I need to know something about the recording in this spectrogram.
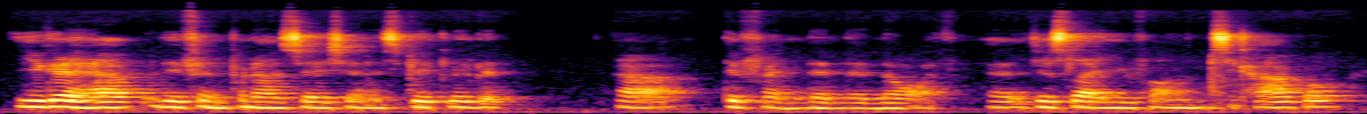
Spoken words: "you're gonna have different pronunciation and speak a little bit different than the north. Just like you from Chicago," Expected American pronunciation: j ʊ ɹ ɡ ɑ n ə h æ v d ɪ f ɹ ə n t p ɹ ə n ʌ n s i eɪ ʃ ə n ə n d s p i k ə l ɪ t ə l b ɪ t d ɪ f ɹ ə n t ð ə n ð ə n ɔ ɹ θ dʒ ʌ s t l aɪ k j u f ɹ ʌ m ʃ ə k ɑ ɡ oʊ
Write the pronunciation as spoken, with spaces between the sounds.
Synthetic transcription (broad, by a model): j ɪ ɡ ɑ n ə h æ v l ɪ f ə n p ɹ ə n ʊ n s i eɪ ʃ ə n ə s i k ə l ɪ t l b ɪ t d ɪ f ɹ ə n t ð ə n ð ə n ɔ ɹ θ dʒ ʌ s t l aɪ k j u f ɹ ʌ m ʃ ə k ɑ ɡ oʊ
